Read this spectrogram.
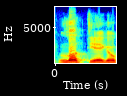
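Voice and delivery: loud call across. A narrator's reading. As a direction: call out to Diego. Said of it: "called Alicia".

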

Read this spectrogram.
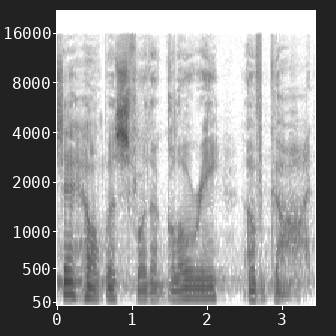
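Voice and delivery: slow, low and soft, sincere; hushed reverence. Real, not acted. Preacher tells congregation why the Spirit returns, hushed reverence. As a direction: let it sink down nearly to a whisper. Solemn turn to God's love.

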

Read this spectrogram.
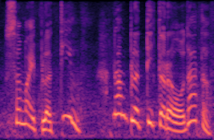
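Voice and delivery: can't believe they must pay again; lady protesting to the conductor; outraged lady. Acted. Ladies outraged at paying.

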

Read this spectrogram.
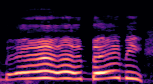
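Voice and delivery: put-on very high strained baby; high choking baby; choking girlfriend. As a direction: gasp it out high.

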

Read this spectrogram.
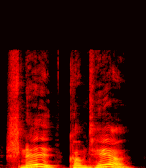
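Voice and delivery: high, loud call to come; urgent call. Acted. Fairy calls her friends into the room, urgent shout. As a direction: shout them over quickly.

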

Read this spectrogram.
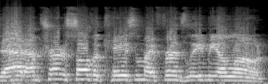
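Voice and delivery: loud, high-pitched imitation of an exasperated daughter; acted teenage outburst. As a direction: yell at dad like a fed-up teen. Voices teenager snapping at her dad.

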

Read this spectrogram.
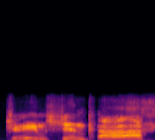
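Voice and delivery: high, loud, very slow anime cry; hammed-up drawn-out battle shout; mock evolution call. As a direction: proclaim your own transformation. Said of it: "forty years later on Instagram".

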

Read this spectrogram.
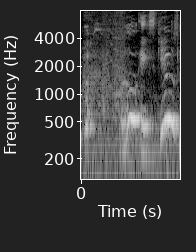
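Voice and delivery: sudden hiccup gasp. Real, not acted. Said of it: "I got the hiccups".

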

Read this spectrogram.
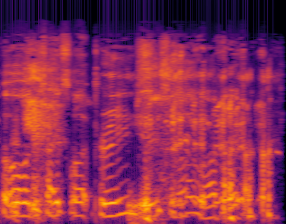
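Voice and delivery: high, slow hammed-up delight; mock ecstatic drunk. Friend hams up drunk delight in the drink. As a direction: ham up a drunk loving prunes.

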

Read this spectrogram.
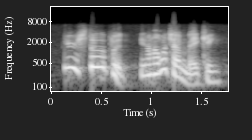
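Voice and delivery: bad Robert Downey Junior impression. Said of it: "That might be the worst Robert Downey Junior".

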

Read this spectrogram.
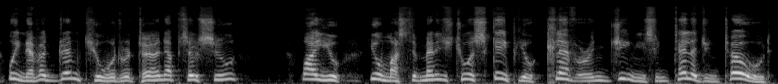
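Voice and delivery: delighted admiration. A narrator's reading. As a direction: heap excited praise on a friend. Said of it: "he began to dance around him".

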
